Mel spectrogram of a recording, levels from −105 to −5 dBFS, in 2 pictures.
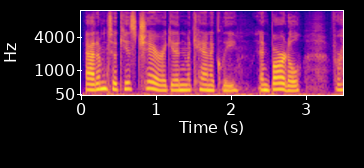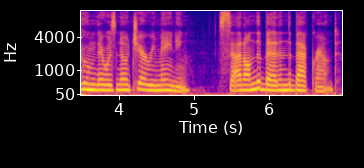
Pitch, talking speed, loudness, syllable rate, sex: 215 Hz, 190 wpm, -17 LUFS, 5.6 syllables/s, female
